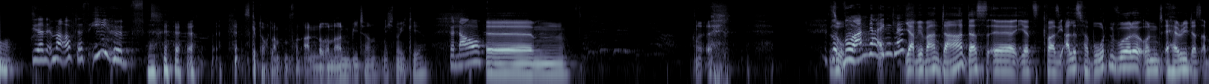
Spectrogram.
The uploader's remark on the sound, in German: LIVE IN BERLIN. Das Berliner Indie Podcast-Festival "PodFest" hat uns die Bühne für eine Aufnahme freigegeben und ein Fest war es wirklich!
